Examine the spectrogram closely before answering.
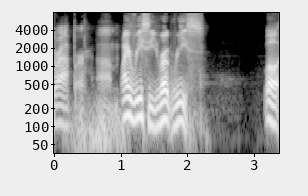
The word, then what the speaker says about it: Reese: You wrote Reese. Well, it was spelled R-E-E-S-E, but it's pronounced like the wrong people pronounce Reese's?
